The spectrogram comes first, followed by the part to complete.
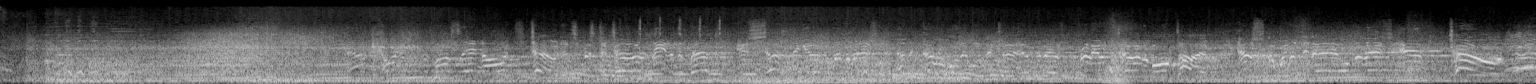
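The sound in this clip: A car speeding along, its engine racing loudly with pitch that wavers up and down and a sharp swooping drop near the end, the noise continuous throughout.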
